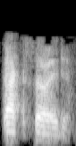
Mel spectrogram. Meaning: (noun) The back side of anything, the part opposite its front, particularly
- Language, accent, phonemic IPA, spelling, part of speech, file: English, US, /ˈbækˌsaɪd/, backside, noun / adjective, En-us-backside.ogg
